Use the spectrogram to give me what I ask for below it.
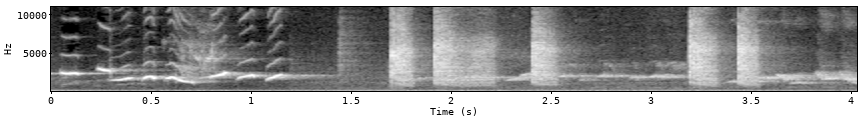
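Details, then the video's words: White-rumped shama kretekan song used to provoke other birds into an emotional response: a run of clear whistled notes and slurred warbles, then loud harsh crackling bursts alternating with a thin sustained whistle. "KRETEKAN MURAI BATU LANGSUNG AUTO EMOSI"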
